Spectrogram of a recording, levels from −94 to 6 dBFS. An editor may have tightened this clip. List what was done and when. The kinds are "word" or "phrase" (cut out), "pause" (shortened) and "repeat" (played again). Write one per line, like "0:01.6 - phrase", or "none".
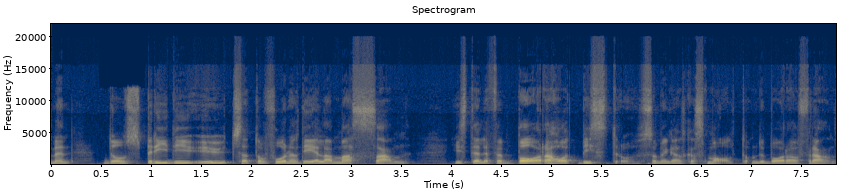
0:02.5 - word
